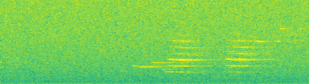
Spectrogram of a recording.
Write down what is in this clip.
Wood Thrush, Blue Jay, Hermit Thrush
